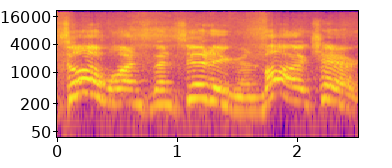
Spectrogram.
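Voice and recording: Against clear background noise, a man uses a high-pitched, put-on character voice with very wide pitch swings. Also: fairly slow pace.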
